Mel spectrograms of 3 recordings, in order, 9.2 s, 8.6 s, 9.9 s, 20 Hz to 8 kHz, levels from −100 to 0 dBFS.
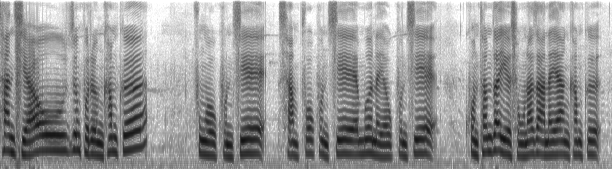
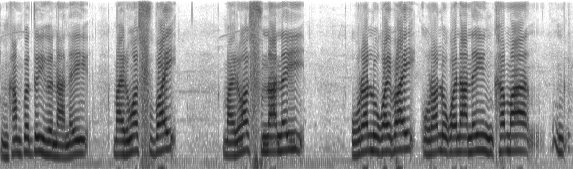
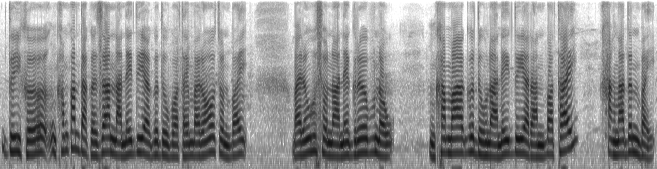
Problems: constant background noise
